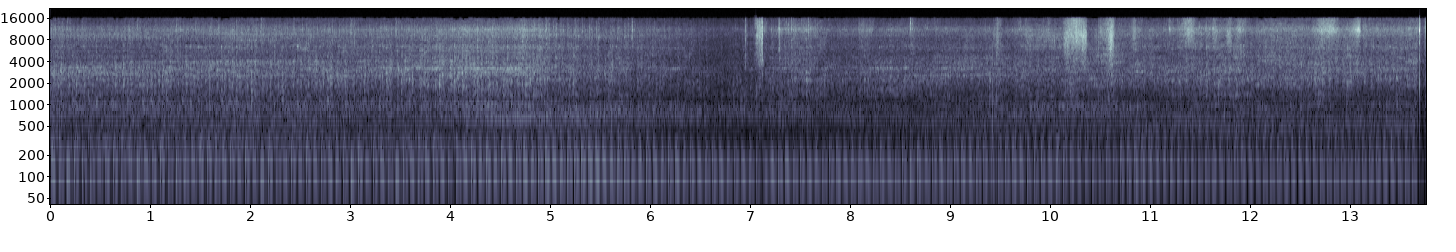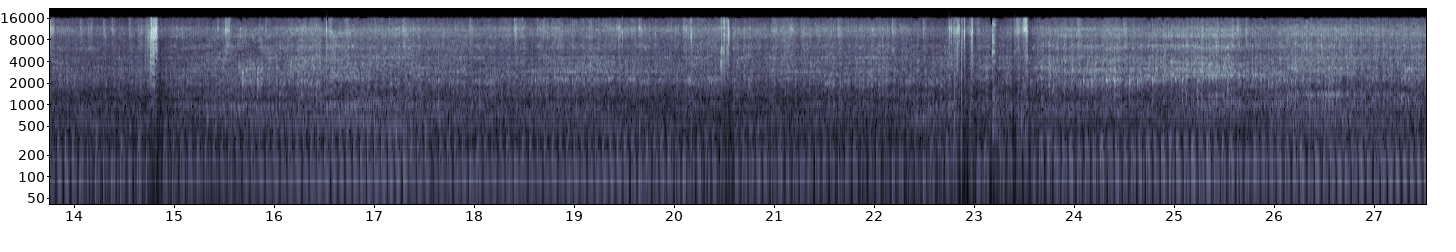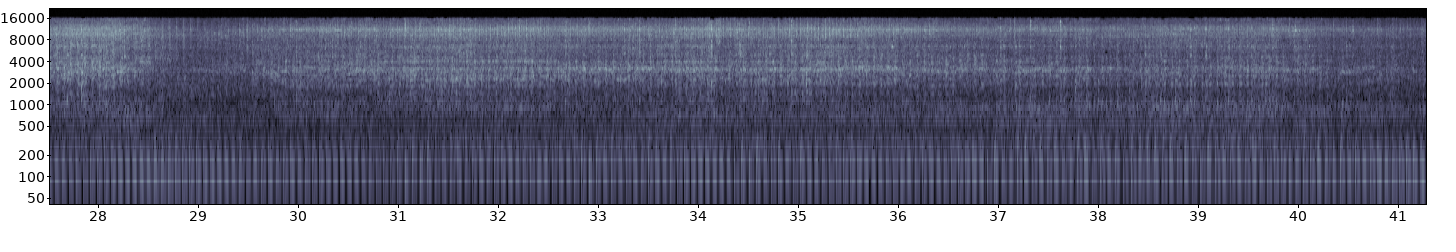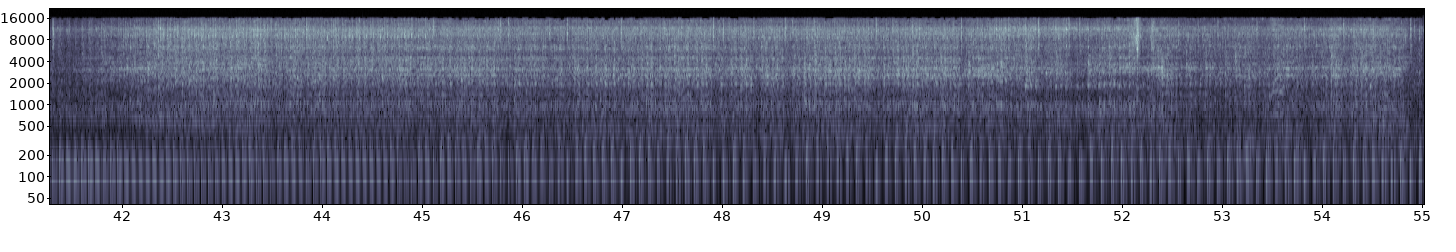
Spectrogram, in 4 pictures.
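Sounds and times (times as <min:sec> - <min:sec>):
motorcycle engine running: 0:00.0 - 0:55.0
clicks: 0:06.8 - 0:17.6, 0:18.2 - 0:24.5.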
